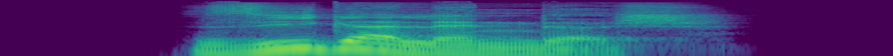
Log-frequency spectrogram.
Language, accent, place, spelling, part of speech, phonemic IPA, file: German, Germany, Berlin, siegerländisch, adjective, /ˈziːɡɐˌlɛndɪʃ/, De-siegerländisch.ogg
- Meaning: of Siegerland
